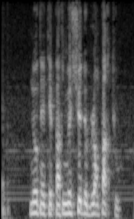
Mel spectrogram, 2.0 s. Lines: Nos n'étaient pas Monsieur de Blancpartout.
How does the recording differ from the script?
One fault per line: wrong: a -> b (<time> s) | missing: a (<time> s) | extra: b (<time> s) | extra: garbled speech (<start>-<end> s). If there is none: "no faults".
no faults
